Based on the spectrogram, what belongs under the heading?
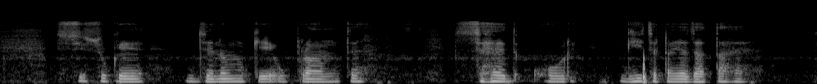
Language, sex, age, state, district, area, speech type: Hindi, male, 18-30, Rajasthan, Nagaur, rural, spontaneous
